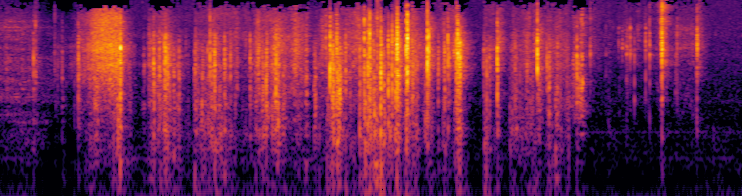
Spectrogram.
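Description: Wrapping paper crinkles and rustles as it is folded.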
